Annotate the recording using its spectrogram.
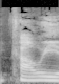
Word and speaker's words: Kali: Yeah, if you're interested in security, Kali is the one you want. K-A-L-I.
